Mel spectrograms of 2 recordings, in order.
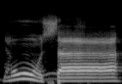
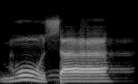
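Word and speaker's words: موسى: Aslinya alif, makanya dibacanya panjang, Musa. Harus dibaca panjang, mad thabi'i. Ya, dengan dua harakat, Musa.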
